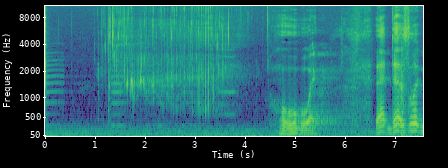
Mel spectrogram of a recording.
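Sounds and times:
tea pouring into a cup: 1.0 - 4.1
speech: 4.7 - 5.6, 6.6 - 7.5.

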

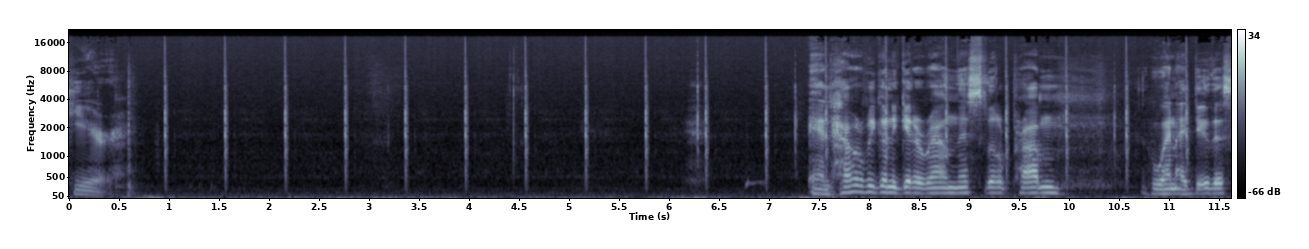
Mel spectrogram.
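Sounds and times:
speech: 0.0 - 0.6, 7.4 - 10.1, 10.7 - 11.6
clock ticking: 0.9 - 11.6.

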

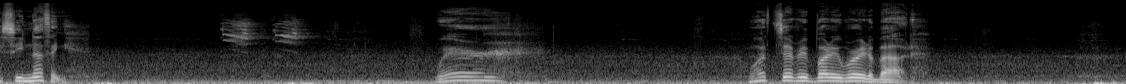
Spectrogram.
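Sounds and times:
speech: 0.0 - 0.8, 4.4 - 5.2, 7.5 - 9.2
bird alarm calls: 2.2 - 3.3.

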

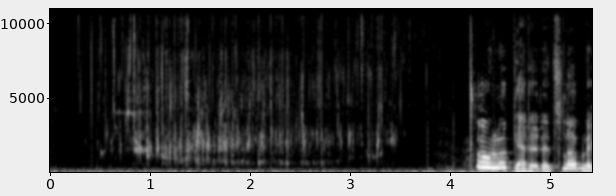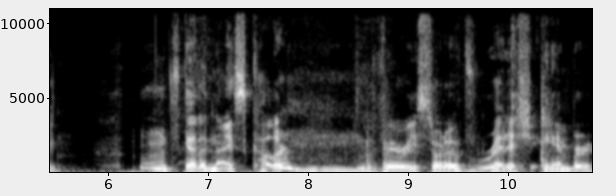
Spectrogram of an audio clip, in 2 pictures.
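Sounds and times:
aged pu-erh tea pouring from a teapot into a teacup: 0.2 - 3.8
speech: 4.2 - 5.6, 6.3 - 10.8.

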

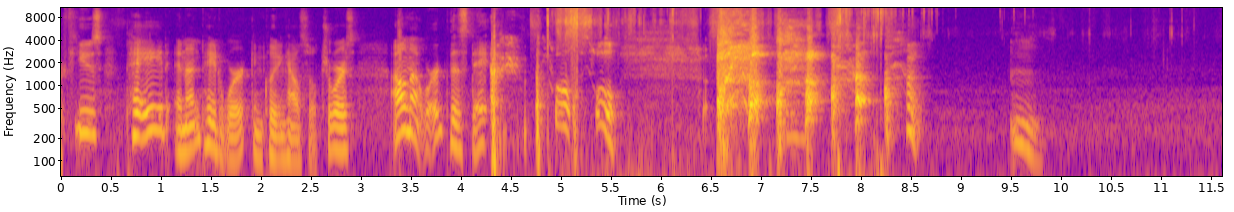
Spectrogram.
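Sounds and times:
speech: 0.0 - 7.5, 9.5 - 9.9
speaker coughing fit: 6.4 - 8.7
voiced throat sounds: 9.5 - 9.9.

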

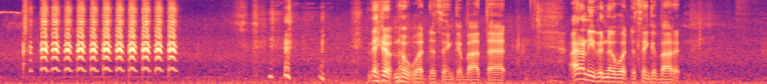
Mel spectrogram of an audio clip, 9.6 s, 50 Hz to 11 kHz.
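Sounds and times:
duck call blown, quacking: 0.3 - 2.3
speech: 4.7 - 6.5, 7.2 - 8.8.

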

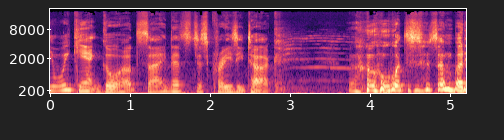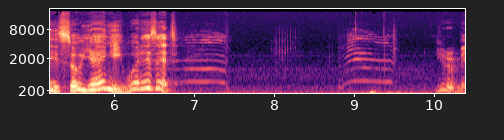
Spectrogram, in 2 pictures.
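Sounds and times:
speech: 0.0 - 3.0, 3.7 - 6.9, 10.0 - 10.3
low hiss: 0.0 - 10.3
cat meowing: 2.8 - 3.8, 6.7 - 9.7.

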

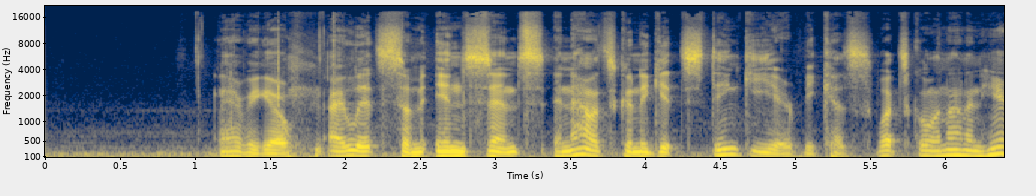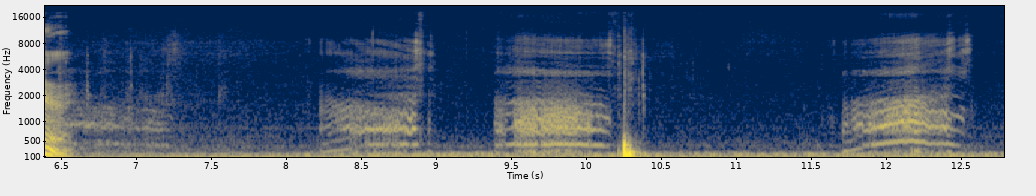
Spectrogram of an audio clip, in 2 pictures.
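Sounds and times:
steady low hum: 0.0 - 12.7
speech: 1.2 - 6.6
cat meowing: 6.6 - 7.3, 8.2 - 10.3, 11.7 - 12.6
soft thump: 10.2 - 10.6.

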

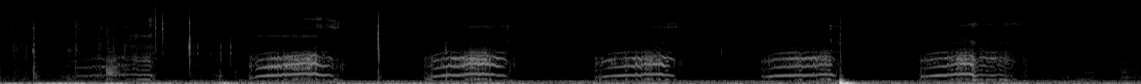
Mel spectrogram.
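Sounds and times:
cat making strained meows in a litter box: 0.8 - 1.5, 2.5 - 3.4, 4.3 - 5.2, 5.9 - 6.9, 7.6 - 8.4, 9.2 - 10.3.

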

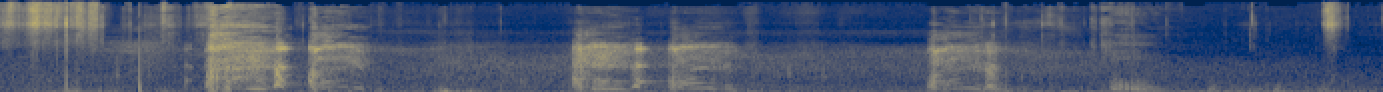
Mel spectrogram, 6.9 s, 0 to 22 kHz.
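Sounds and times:
person coughing harshly: 1.0 - 1.9, 2.9 - 3.7, 4.6 - 5.9.

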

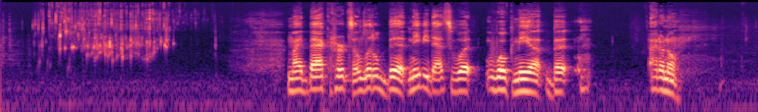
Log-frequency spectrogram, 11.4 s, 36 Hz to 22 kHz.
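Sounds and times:
tea pouring into a cup: 0.4 - 3.3
faint drips of tea: 0.4 - 3.6
speech: 4.3 - 8.9, 9.8 - 10.3.

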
